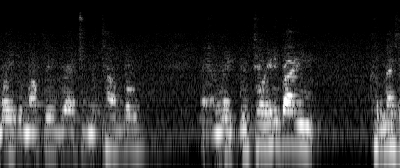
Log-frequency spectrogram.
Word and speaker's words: Mutombo: He said Mutombo. He said it, Mutombo. I won't say it again. That's how his name is pronounced.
